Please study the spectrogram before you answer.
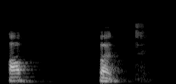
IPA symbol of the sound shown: ʌ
